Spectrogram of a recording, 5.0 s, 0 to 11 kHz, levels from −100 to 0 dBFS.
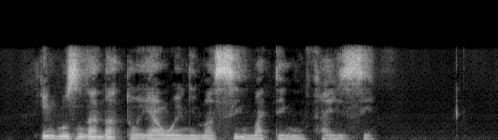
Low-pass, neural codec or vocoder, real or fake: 7.2 kHz; codec, 16 kHz, 2 kbps, FunCodec, trained on LibriTTS, 25 frames a second; fake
